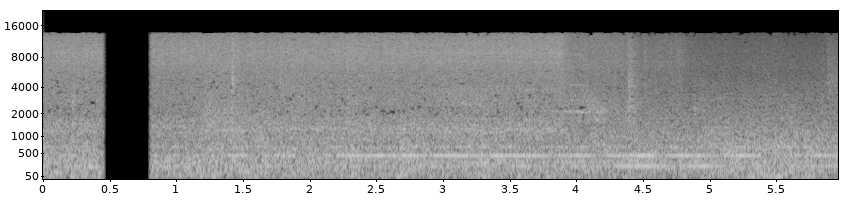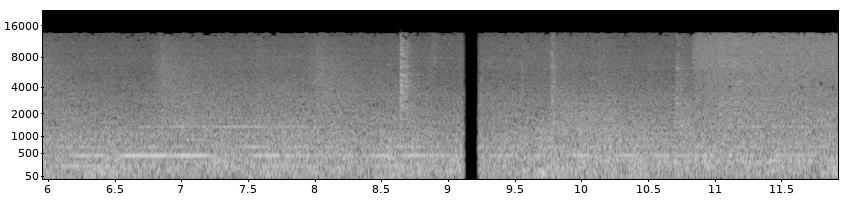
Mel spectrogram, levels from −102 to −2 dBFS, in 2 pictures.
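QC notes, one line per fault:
0.44–0.81 s, digital broadcast dropout: the sound fades out over 20 ms, then goes silent for 0.34 s while the receiver mutes on lost frames. The waveform shows a flat gap and the spectrogram a blank vertical band.
9.10–9.24 s, digital broadcast dropout: a shorter 96 ms mute with the same 20 ms fade, consistent with a few failed frames. It appears as a narrow empty stripe across all frequencies.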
